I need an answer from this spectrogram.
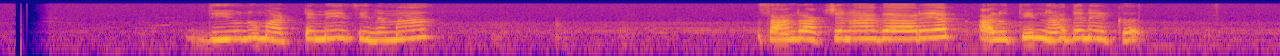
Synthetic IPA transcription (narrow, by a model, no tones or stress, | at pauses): d̪ijunumaʈːəmeːsinemaː | sanɾakʂɐnaːɡaːɾəjaka̰lut̪inɦad̪ənəjəkə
